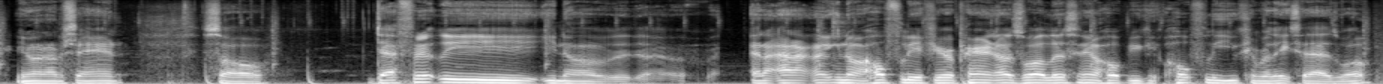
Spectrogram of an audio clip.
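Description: Audible room echo surrounds a man with a fairly low pitch. He talks very fast yet leaves long, frequent pauses. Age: 30s. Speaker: music producer and podcast host. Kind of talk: casual solo podcast monologue. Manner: laid-back, lots of fillers.

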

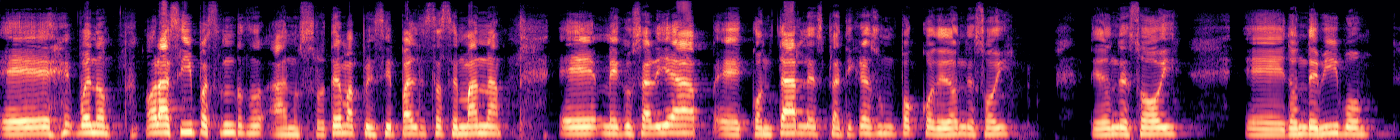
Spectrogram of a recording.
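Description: Over a very clean recording with a silent background, a man with fairly high pitch speaks monotone and flat at a moderate pace, with long, frequent pauses. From Mexico, Oaxaca. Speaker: podcast host, student. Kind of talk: solo podcast monologue. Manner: hesitant, many fillers.

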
